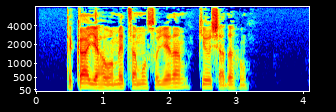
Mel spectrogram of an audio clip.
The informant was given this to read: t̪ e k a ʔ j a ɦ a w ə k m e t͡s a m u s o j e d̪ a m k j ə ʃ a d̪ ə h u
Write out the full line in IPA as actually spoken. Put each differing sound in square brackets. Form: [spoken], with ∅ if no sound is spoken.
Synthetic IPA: t̪ e k a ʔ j a ɦ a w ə [∅] m e t͡s a m u s o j e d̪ a m k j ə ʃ a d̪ ə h u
